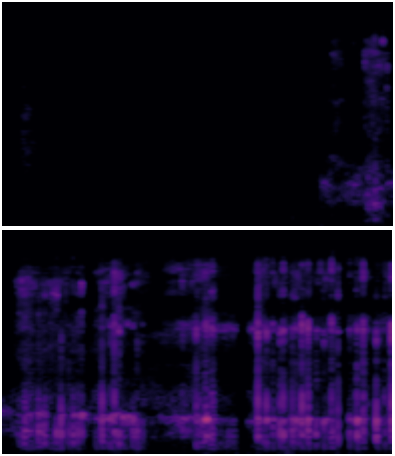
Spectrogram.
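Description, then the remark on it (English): Loud slurping sips of a drink start after about two seconds of silence, continuing in wet, gurgling bursts with brief pauses between pulls. “Hey, man, I'm talking about saving women and you're just here sipping.”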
